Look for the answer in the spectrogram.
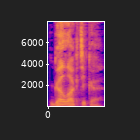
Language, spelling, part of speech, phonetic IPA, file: Russian, галактика, noun, [ɡɐˈɫaktʲɪkə], Ru-галактика.ogg
- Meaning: galaxy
